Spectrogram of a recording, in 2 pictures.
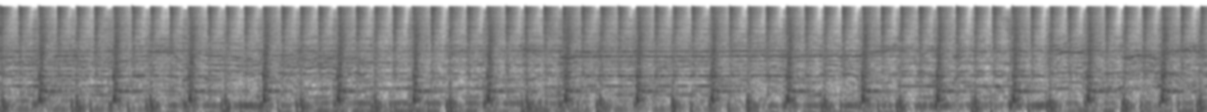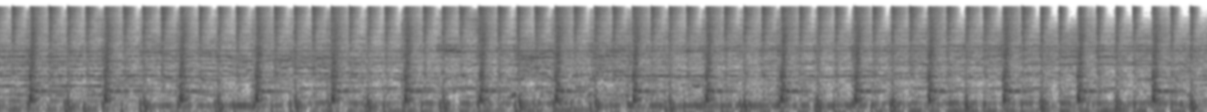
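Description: Acoustic drum kit played in a steady beat, with bass drum, snare and cymbals, along with a recorded song whose bass and melody run underneath.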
